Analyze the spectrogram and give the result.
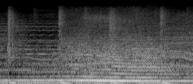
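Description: A loud car engine at Speed Vegas in Las Vegas roars as it accelerates hard, its pitch climbing steadily, with a high squeal of tires running through the continuous two-second burst. No voices are present.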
